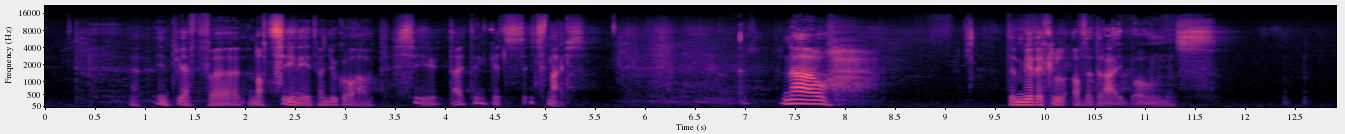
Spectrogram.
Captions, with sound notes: If you have not seen it, when you go out, see it. I think it’s nice. (laughter) Now, the miracle of the dry bones.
